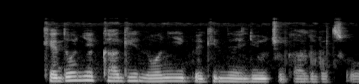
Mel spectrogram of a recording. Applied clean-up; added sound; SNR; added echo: none; none; none; none.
